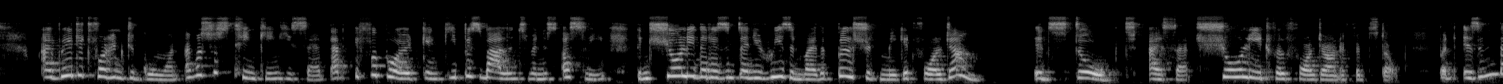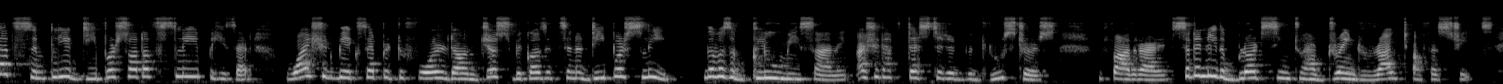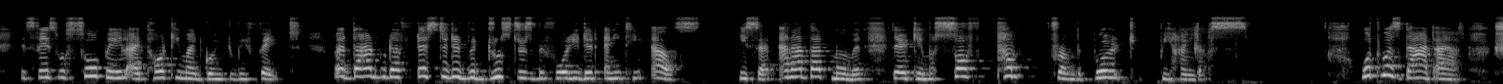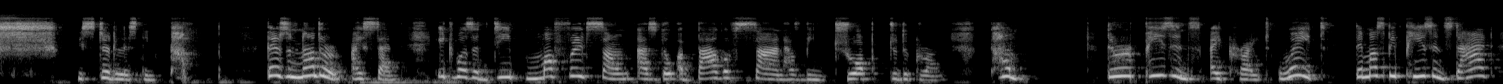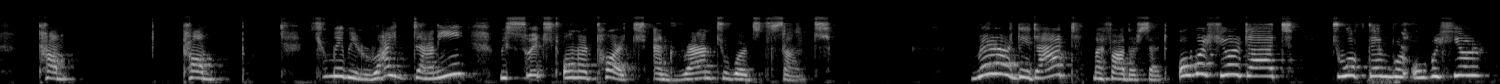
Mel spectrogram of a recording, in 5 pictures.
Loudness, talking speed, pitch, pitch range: -24 LUFS, 175 wpm, 295 Hz, 250-360 Hz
